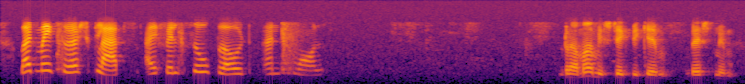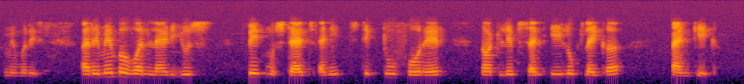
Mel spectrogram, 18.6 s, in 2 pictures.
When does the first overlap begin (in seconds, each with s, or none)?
none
